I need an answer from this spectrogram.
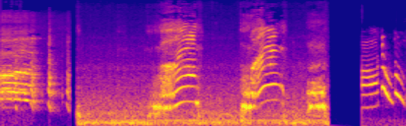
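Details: Domestic cat, a female reacting to the sight of soap, giving loud, wailing, arched meows, two long ones in the middle and shorter ones at start and end, with a low indoor hum beneath.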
